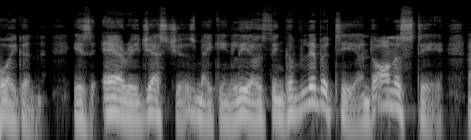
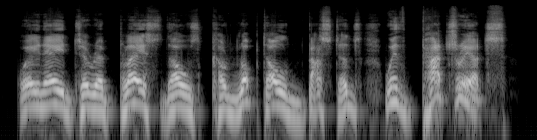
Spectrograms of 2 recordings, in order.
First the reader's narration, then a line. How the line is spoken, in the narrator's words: boomed Barazin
